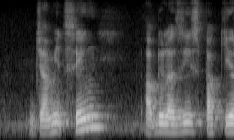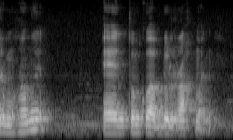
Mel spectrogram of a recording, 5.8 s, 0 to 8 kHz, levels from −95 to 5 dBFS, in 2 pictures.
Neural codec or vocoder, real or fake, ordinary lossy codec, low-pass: none; real; none; none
